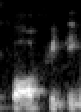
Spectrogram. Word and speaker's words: forfeiting: for fitting you may call it as a forfeiting the pronunciation is for fitting is the correct correct pronunciation for fitting uh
